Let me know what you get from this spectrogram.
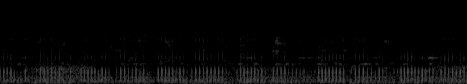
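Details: House cat purring in clear rhythmic cycles, each breath giving a rumbling burst roughly every two-thirds of a second, alternating with brief quieter gaps.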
